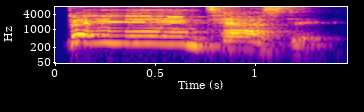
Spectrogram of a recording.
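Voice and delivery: a drawn-out, high, mocking "Fantastic"; sarcastic homeowner. Homeowner mocking the pushy agent, slow sarcastic drawl. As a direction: sneer it slowly, way up high.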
